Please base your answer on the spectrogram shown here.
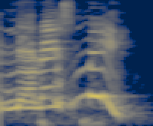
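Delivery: own voice to grandma. Retold or imitated. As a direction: break into a high laughing "it's me". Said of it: "I said".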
